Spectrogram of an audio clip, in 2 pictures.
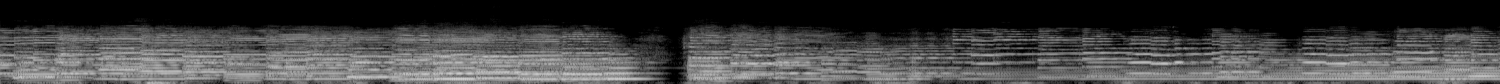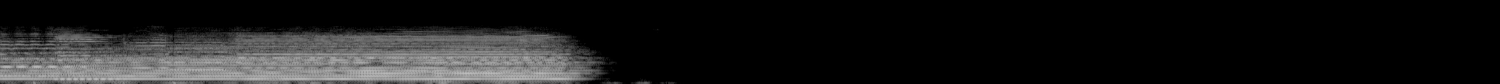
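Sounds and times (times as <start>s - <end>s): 
fugue: 0.0s - 21.0s.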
